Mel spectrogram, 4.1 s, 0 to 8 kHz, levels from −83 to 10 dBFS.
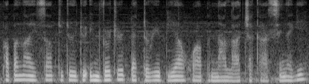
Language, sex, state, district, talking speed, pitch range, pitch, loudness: Nagamese, female, Nagaland, Dimapur, 175 wpm, 135-155 Hz, 150 Hz, -17 LUFS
